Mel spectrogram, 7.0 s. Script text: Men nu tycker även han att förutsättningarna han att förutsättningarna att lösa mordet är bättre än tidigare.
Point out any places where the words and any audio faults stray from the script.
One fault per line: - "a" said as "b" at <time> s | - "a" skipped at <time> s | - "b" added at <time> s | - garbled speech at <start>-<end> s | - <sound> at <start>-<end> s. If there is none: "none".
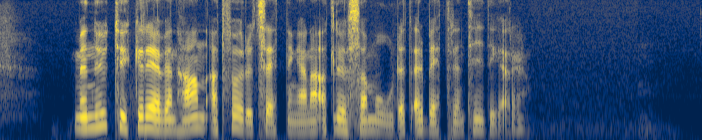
- "han att förutsättningarna" skipped at 3.2 s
